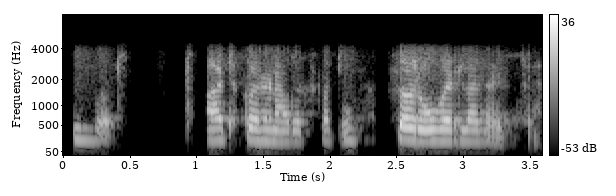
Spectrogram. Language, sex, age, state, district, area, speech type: Marathi, female, 30-45, Maharashtra, Sangli, urban, conversation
